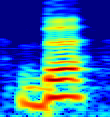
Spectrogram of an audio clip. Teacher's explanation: it's with the two lips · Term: labial letters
